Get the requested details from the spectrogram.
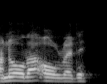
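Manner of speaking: usual speaking voice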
